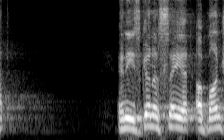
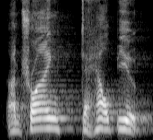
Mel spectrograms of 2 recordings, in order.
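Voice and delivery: "I'm trying to help you" slowed and spaced out; slow emphatic repeat. Acted. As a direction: drive home "trying to help you" slowly, with pauses. Repeats the line slowly for emphasis.

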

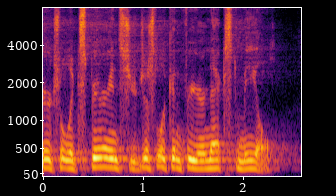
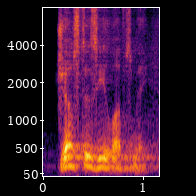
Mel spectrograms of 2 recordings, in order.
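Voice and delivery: ordinary delivery

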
